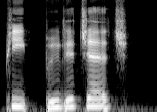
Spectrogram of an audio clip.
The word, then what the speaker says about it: Buttigieg: Pete Buttigieg.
